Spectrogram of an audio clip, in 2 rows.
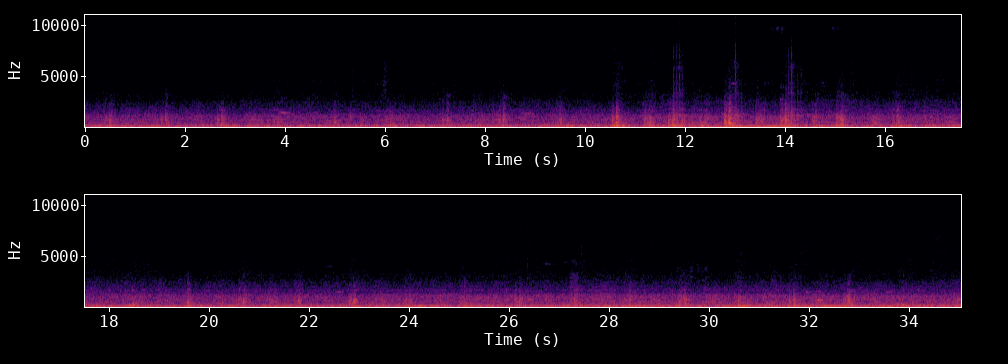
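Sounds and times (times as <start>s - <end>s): train running rumble: 0.0s - 35.0s
wheels clicking over rail joints: 10.5s - 15.3s.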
